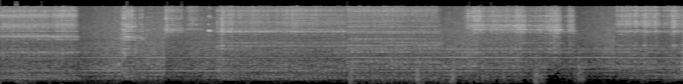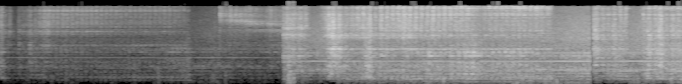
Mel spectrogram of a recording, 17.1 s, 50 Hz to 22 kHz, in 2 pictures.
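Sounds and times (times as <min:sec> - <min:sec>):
tool scraping spinning wood: 0:00.0 - 0:17.0
wood lathe humming: 0:11.8 - 0:17.0.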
